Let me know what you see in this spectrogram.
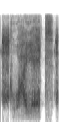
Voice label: QUIET; valve; ALIEN1

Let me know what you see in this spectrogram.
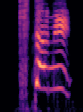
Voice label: chitchat, voice commands Anime Loli; svencoop

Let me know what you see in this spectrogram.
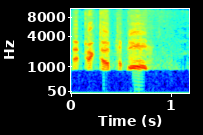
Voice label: chitchat; svencoop

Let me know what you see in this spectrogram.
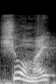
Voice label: Yes, male, voice commands; svencoop

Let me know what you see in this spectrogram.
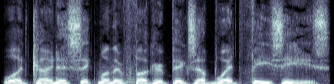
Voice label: chitchat; svencoop; voice commands; Duke

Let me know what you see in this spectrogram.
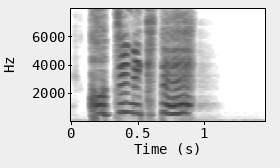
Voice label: follow me, voice commands Anime Loli; svencoop

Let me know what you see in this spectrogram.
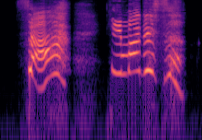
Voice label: run away, voice commands Anime Loli; svencoop

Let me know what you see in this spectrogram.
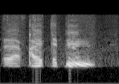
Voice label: chitchat, bot, voice commands; svencoop

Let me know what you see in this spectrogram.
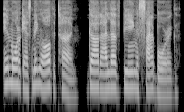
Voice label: cyborg orgasming; outerspace

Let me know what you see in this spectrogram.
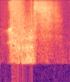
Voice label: cheer; svencoop

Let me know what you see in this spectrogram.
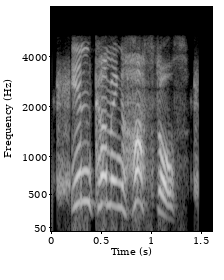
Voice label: incoming enemy, FEM

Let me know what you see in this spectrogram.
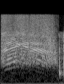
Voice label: radio no

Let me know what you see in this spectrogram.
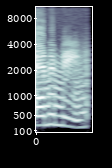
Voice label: "enemy", radio, female

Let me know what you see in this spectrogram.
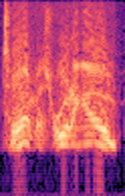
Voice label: chitchat, bot, voice commands; svencoop

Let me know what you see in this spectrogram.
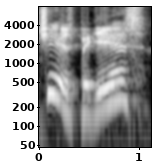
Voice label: Thanks, male; svencoop

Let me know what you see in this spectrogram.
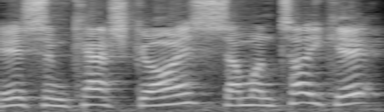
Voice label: Drop Cash, voice commands, male; svencoop

